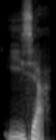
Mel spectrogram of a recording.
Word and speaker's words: 一下: change rules in Chinese this is actually pronounced as a second tone plus a fourth tone so it's not easier when you actually say it it's pronounced as easier easier easier like a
